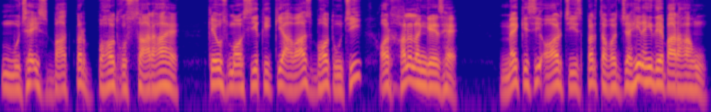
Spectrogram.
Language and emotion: Urdu, angry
